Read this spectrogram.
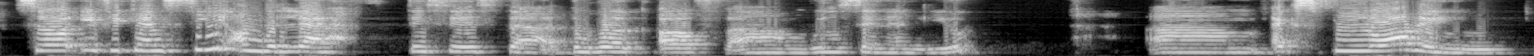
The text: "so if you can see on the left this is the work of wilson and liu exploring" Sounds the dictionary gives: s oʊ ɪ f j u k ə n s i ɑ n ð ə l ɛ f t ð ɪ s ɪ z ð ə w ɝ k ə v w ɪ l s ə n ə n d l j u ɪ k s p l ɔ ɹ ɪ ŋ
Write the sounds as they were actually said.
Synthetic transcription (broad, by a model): s oʊ ɪ f j u k ə n s i ɑ n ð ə l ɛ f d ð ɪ s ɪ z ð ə w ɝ k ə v w ɪ l s ə n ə n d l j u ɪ k s p l ɔ ɹ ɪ ŋ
